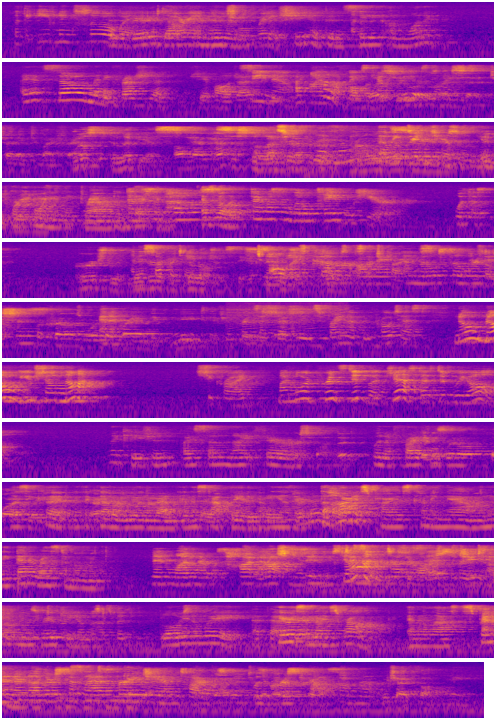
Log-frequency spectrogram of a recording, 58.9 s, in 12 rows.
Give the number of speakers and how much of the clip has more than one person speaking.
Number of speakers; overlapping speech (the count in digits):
10, about 54%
